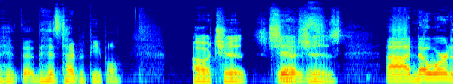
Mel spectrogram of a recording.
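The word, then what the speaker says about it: Chiss: Is it cheese? I always say it wrong. Cheese? Whatever, his type of people. Oh, chiz.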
